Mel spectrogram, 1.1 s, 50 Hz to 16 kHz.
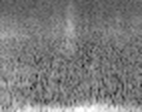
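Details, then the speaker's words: Mitral stenosis at the apex in a 63-year-old man with increasing, debilitating shortness of breath: clean systole, then an opening snap followed by a long low diastolic rumble, attributed to rheumatic fever narrowing the mitral valve. "preceded by this extra sound which is the mro B snapping open so what's going on here"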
